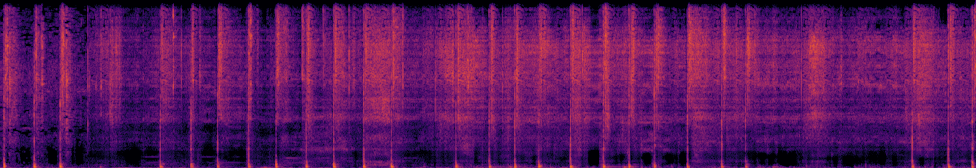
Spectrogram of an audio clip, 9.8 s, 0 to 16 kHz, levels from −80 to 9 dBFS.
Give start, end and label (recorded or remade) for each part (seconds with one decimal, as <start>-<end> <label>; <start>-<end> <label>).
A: 0.0-0.9 recorded; 0.9-9.8 remade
